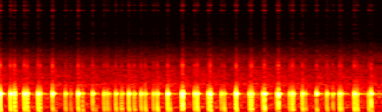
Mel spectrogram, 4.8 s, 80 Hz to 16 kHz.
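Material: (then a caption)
Glass. A small, clear, empty hollow drinking glass held close to the microphone is tapped rapidly with fingertips and nails, about 31 times in under five seconds in an uneven rhythm. Each tap gives a short, bright knock with a ringing tone around 600 Hz that dies away almost at once.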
